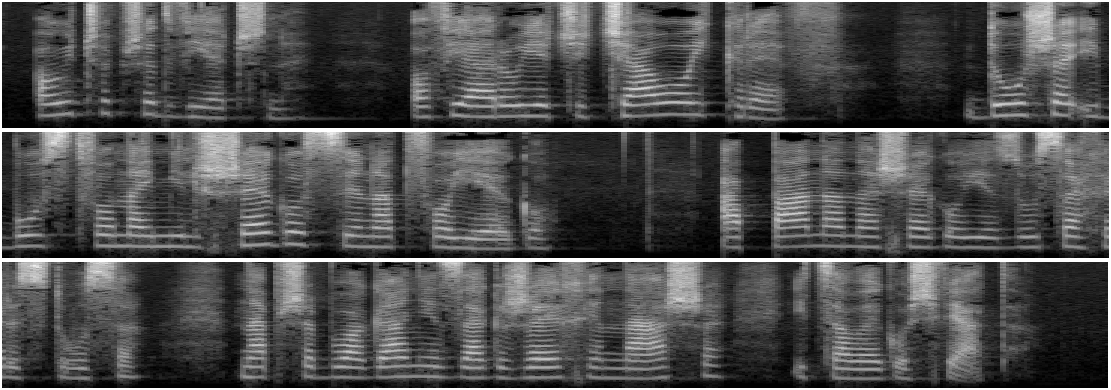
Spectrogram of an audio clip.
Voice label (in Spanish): padre eterno normal, divina misericordia polaco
